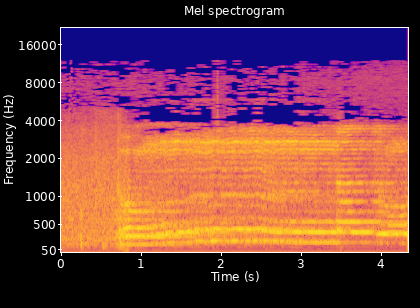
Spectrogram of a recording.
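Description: A male Quran reciter, amplified through a microphone, begins a long drawn-out melodic phrase in the ornamented mujawwad style about a second in, after a brief stretch of crowd noise. He holds the note steadily and shifts pitch slightly near the end.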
